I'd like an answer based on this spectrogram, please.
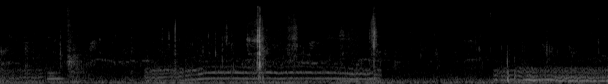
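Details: Cats eating raw fish; one gives a long, drawn-out, wavering yowl lasting about two seconds, then starts a second lower moan near the end, with sharp clicks and chewing noises between.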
